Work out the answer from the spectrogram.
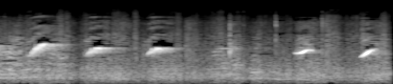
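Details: Common iora song: clear rising whistled notes, about six over four seconds, each a short upslurred whistle, spaced unevenly, with a faint noisy background.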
